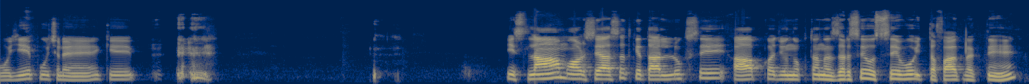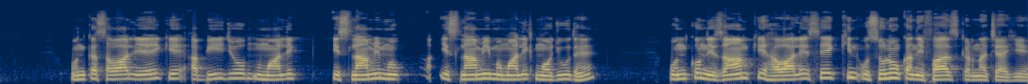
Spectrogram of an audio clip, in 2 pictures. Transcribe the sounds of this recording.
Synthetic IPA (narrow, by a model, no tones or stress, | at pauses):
ʋojepuːt͡ʃʰɾɐɦeɦɛ̃ke | ɪslaːmɔːɾsijaːsət̪ket̪aːlːʊkseaːp̚kad͡ʒoːnʊq̚t̪anɐzəɾsɛʊsːeʋoɪt̪ːɪfaːqɾɐk̚ʰt̪eɦɛ̃ː | ʊnkasɐʋaːljeɦɛkeʔɐbʱid͡ʒoːmɐmaːlɪk̚ | ɪslaːmiɪslaːmimɐmaːlɪkmɔːd͡ʒuːd̪ɦɛ̃ | ʊnkonɪzaːmkeɦɐʋaːlesekɪnʊsuːlõkanɪfaːzkɐɾnat͡ʃaːɦieː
